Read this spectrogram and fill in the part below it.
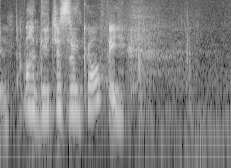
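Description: A young woman laughs loudly nearby.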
